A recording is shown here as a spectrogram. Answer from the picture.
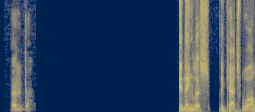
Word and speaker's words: anta: series videos where we teach you how to pronounce certain words in Quechua so our word of the day for today is anta anta anta in English the cats wall word and means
